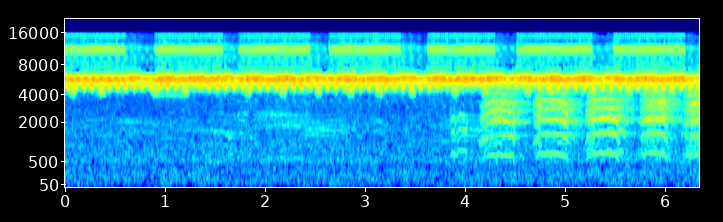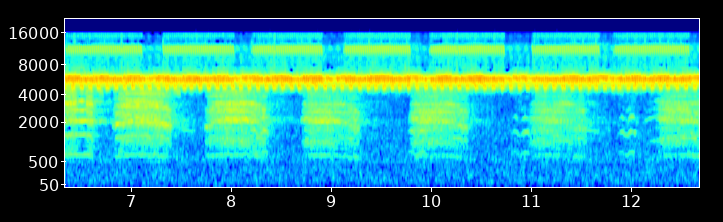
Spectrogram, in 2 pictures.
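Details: Crickets at sunset by the Barcoo River, Welford National Park, Outback Queensland, on a still summer afternoon: a constant high shrill trill, joined after four seconds by a bird repeating rapid rich notes over and over.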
